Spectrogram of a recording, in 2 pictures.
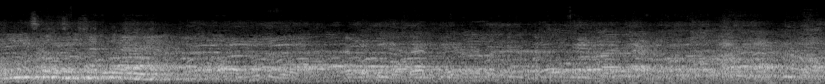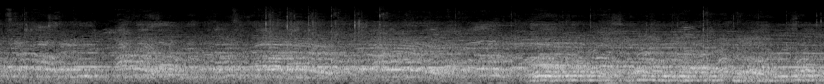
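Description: A crowd of spectators chatters and calls out loudly in a large echoing hall.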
